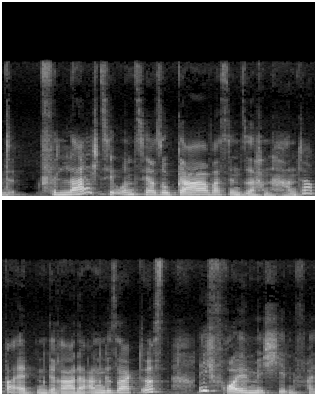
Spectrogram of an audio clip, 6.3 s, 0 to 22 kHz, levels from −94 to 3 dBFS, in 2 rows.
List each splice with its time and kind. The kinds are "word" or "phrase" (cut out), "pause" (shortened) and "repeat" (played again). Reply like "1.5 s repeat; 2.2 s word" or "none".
1.0 s word; 2.2 s phrase; 5.1 s pause

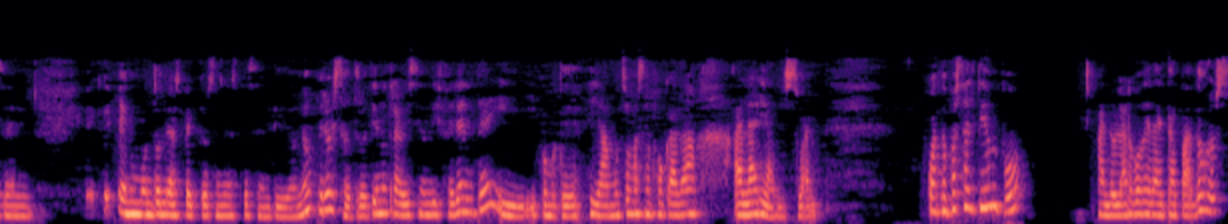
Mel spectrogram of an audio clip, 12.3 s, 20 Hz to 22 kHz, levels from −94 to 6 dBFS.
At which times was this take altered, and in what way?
none

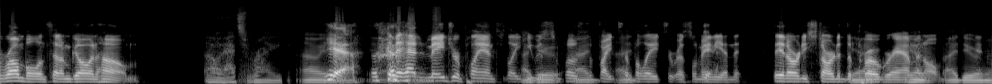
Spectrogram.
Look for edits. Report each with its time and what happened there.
none

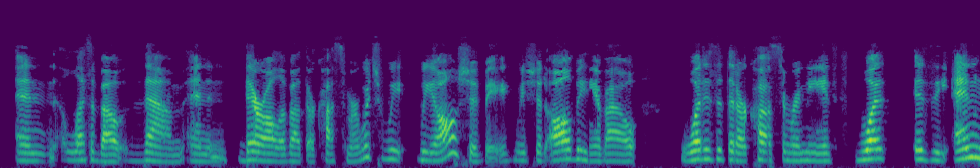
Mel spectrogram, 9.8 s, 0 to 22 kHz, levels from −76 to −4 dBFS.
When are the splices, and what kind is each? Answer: 2.3 s pause; 5.9 s word; 8.5 s pause

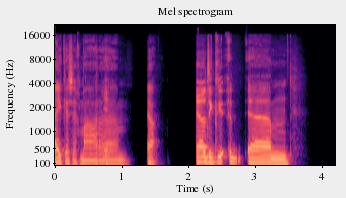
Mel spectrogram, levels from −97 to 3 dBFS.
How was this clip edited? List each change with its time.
none

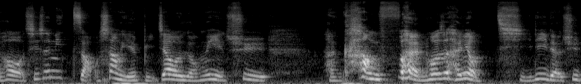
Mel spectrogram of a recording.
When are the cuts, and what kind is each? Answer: 3.2 s word

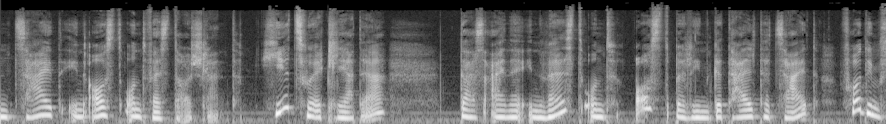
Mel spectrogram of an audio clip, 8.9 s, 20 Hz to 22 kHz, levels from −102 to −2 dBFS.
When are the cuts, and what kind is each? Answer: none

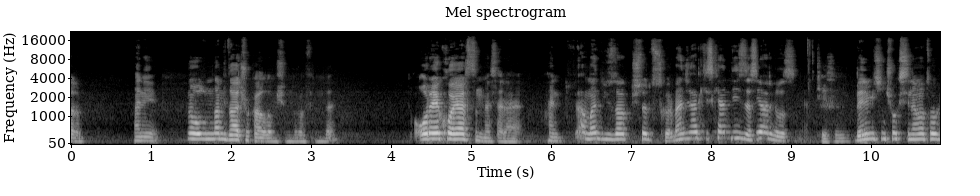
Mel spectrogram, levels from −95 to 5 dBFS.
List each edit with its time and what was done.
1.5 s word; 1.9 s word; 8.6 s word

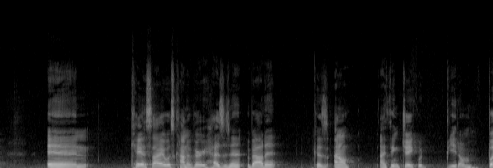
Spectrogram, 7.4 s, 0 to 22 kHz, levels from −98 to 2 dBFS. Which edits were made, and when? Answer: none

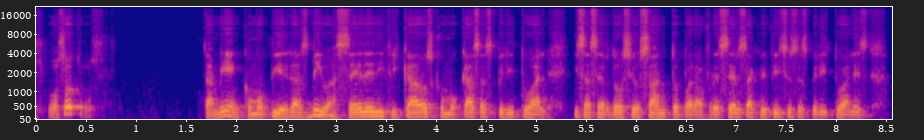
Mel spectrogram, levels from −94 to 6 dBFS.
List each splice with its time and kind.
none

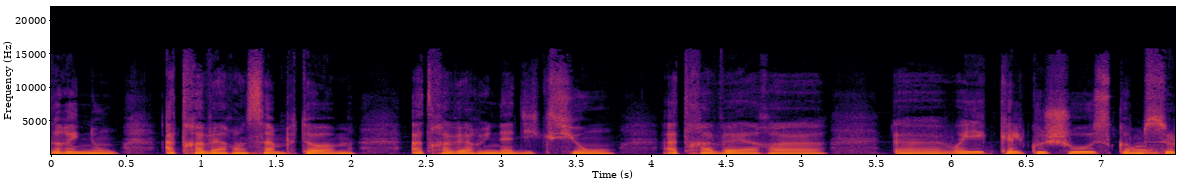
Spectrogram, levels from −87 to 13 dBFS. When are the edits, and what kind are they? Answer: none

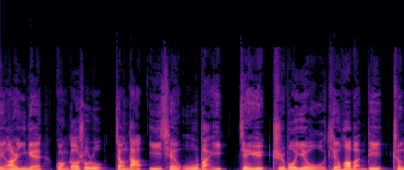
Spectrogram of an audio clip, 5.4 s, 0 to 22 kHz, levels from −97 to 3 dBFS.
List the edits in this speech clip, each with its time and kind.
3.1 s pause

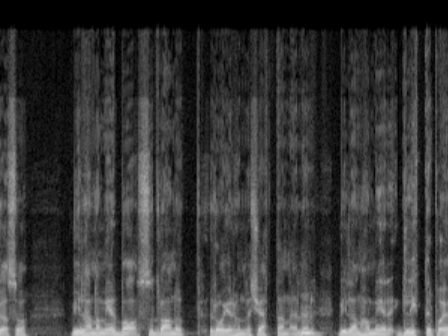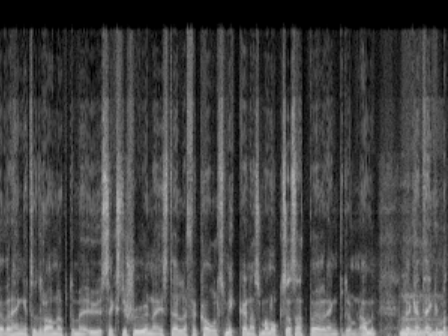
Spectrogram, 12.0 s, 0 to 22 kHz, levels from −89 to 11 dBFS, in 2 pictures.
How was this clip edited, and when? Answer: 4.4 s pause

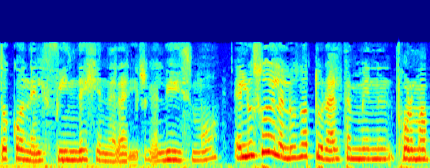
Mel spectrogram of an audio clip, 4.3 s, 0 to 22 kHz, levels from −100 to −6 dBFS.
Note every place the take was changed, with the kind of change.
1.3 s word; 2.2 s word

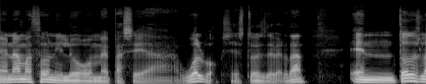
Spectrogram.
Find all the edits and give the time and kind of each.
none

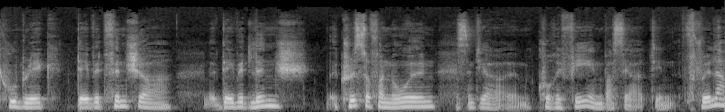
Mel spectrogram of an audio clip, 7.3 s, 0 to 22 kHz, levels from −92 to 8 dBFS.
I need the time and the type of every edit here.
none

